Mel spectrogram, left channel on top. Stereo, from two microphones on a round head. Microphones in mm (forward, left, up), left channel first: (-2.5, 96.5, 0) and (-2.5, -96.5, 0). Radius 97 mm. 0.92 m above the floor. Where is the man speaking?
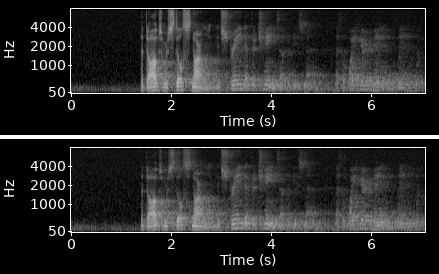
45° left (ahead or behind), 0.7 m; by 7.0 s 5° right (ahead or behind), 3 m.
